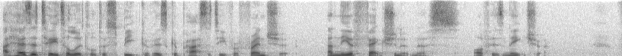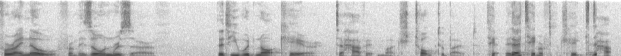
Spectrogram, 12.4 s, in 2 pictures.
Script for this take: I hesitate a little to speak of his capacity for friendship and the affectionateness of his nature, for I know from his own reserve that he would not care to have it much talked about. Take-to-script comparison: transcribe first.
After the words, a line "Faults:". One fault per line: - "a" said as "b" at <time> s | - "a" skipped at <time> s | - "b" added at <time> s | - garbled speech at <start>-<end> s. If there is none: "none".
I hesitate a little to speak of his capacity for friendship and the affectionateness of his nature, for I know from his own reserve that he would not care to have it much talked about. [garbled]
Faults:
- garbled speech at 11.1-12.3 s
